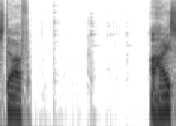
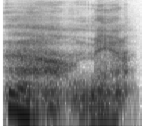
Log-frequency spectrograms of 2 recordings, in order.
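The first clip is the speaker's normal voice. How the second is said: low, dismayed "oh, man"; appalled groan; 6 semitones lower than usual. Acted. Sheriff sickened by agent's grisly murder tale, appalled. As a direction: sigh it out, sinking low. Sheriff reacts to gruesome case.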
